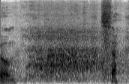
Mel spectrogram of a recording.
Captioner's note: laughter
